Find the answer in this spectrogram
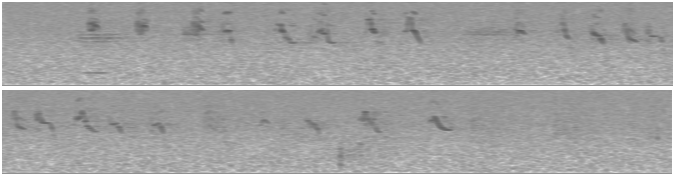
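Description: A bird calling in a rapid chattering series of short, high notes, most sliding downward, several a second. The calls stop shortly before the end.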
